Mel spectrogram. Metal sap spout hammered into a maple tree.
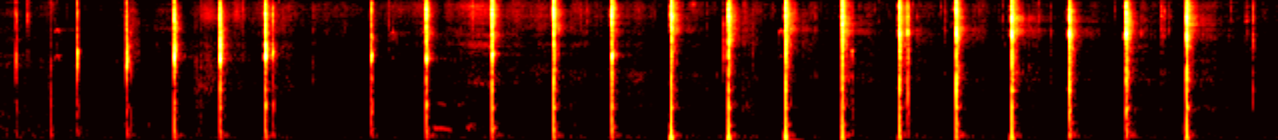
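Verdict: Tight.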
